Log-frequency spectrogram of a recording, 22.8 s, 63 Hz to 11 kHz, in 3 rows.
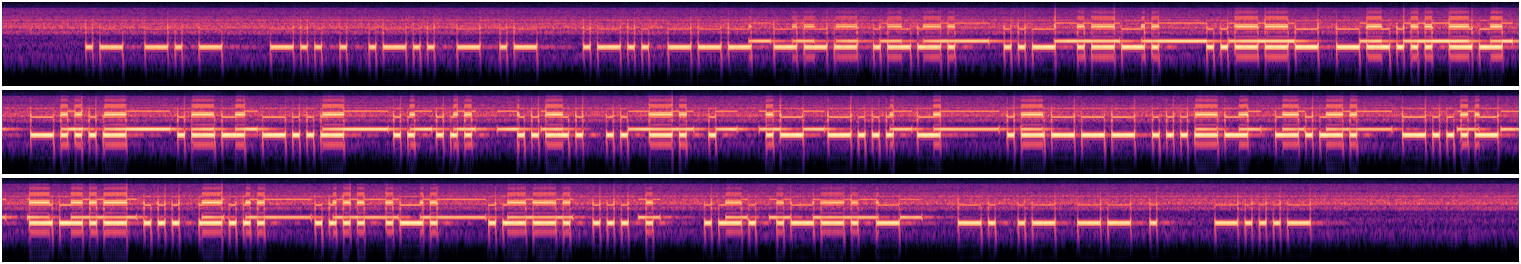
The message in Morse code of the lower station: ANT DELTA LOOP UP 27M <BT> WX IS FINE ABT 13C <BT> QSB HR PSE RPT NAME <BT>

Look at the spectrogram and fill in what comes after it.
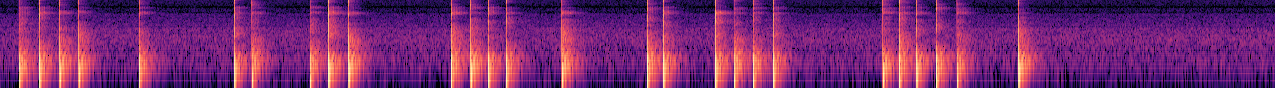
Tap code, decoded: QHQIV

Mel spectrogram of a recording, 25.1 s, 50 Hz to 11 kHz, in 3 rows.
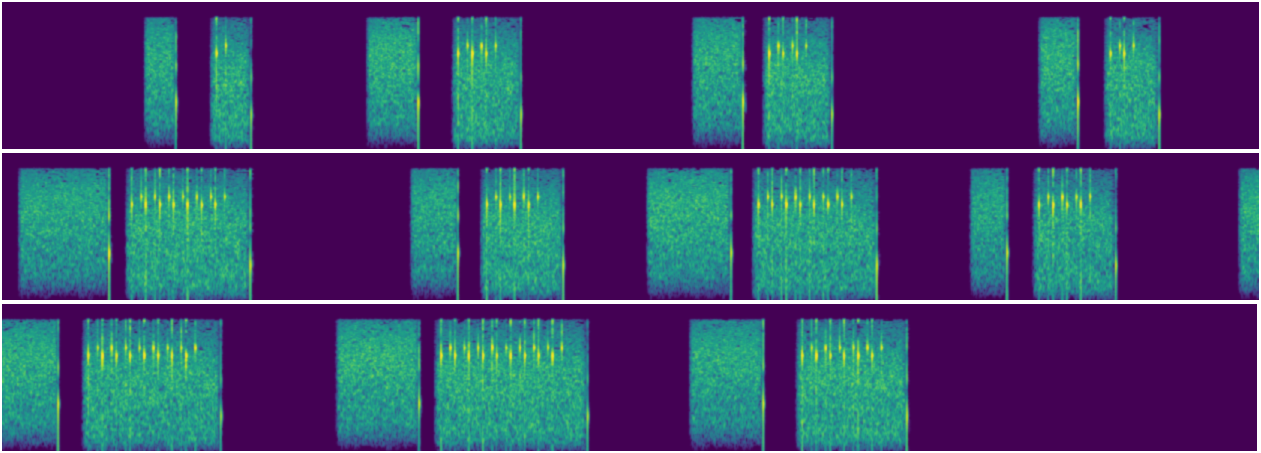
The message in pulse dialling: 1 3 3 2 7 4 7 4 8 9 6

